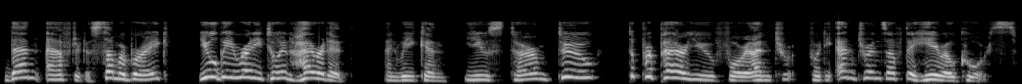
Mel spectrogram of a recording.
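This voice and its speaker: A woman's voice: on the high side, expressive, measured pace, fairly bright tone. A woman acts out an upbeat male hero teacher in a story podcast. He is earnest and encouraging, stressing his explanations. The sound is a little lo-fi.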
